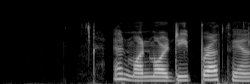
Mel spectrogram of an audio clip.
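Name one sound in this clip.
A middle-aged woman speaks calmly, close to a headset microphone.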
